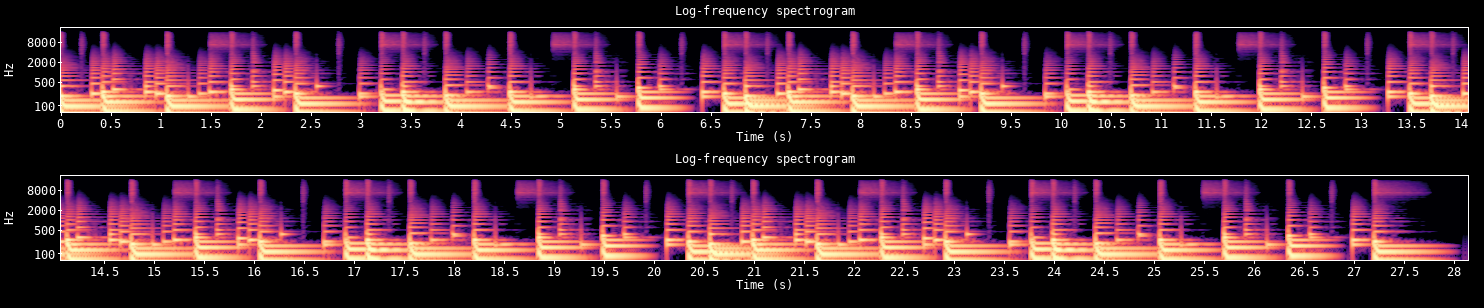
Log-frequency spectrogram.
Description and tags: Main Theme
Main music theme for background in a video game
background-sound, Music, Theme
